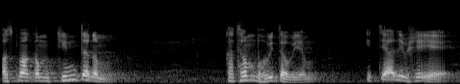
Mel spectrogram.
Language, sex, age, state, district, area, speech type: Sanskrit, male, 45-60, Karnataka, Shimoga, urban, spontaneous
